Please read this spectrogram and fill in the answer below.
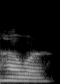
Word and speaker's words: hour: back ya in an hour in an hour bacanya in an hour jadi h-nya enggak dibaca in an hour in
